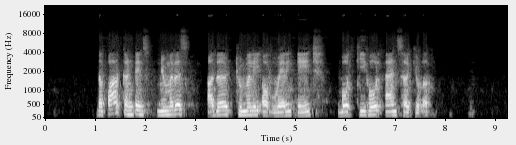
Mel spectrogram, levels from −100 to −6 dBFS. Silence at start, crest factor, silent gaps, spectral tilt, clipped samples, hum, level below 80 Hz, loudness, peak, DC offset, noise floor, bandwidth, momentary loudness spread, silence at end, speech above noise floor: 1.05 s; 16 dB; none; -8.5 dB/octave; under 0.1%; none; -70 dBFS; -19 LUFS; -4 dBFS; under 0.1%; -86 dBFS; 6.6 kHz; 8 LU; 1.55 s; 68 dB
